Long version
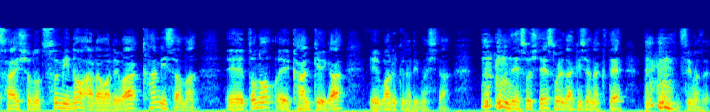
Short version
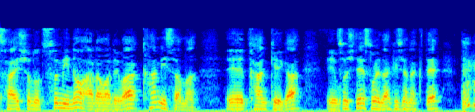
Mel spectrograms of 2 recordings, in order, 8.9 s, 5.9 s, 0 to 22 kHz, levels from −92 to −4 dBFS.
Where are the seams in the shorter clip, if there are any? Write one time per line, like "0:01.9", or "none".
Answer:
0:03.1
0:04.2

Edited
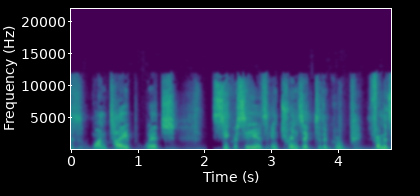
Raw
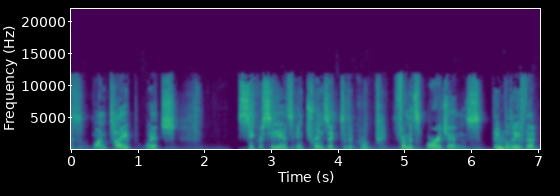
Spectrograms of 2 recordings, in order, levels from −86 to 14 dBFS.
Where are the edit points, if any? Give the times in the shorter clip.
0:02.0

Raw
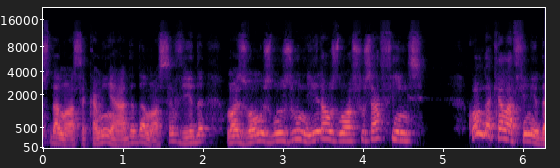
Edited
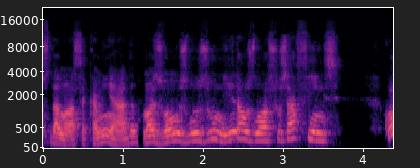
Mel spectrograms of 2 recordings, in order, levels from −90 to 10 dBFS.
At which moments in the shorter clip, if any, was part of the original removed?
0:01.2

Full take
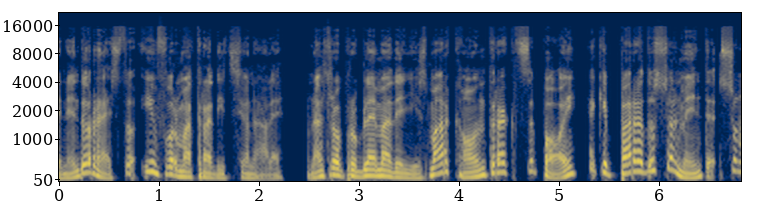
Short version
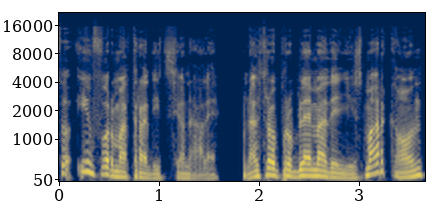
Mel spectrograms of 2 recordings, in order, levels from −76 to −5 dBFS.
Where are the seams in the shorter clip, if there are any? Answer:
none

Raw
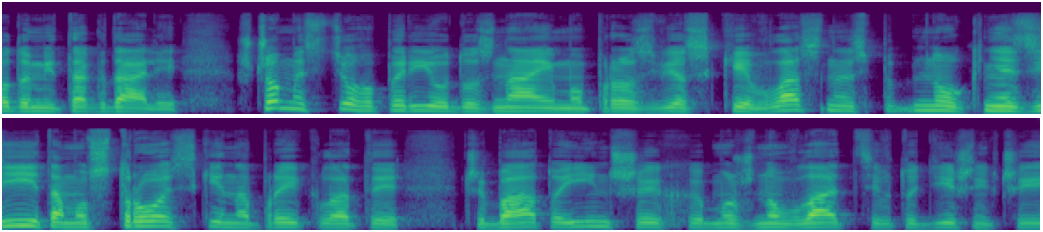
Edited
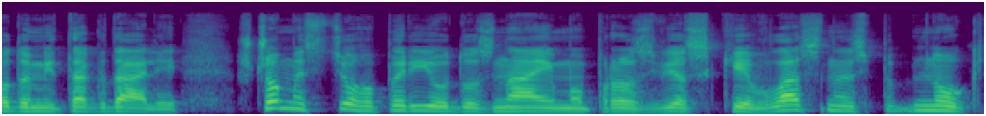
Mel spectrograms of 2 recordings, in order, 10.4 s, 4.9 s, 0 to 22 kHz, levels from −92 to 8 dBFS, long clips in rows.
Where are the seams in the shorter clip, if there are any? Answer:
none

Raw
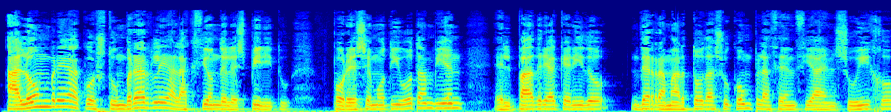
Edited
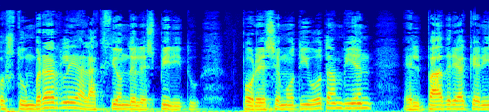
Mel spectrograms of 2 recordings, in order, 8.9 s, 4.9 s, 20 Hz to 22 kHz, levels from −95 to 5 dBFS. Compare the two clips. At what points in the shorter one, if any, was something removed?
none

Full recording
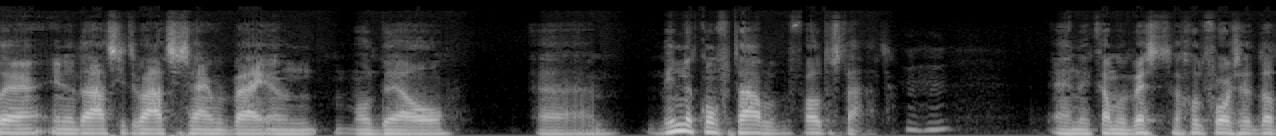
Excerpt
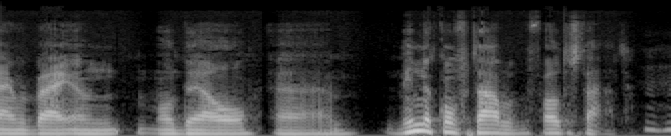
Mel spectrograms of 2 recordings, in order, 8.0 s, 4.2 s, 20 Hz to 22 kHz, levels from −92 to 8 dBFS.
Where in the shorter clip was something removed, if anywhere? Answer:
0:01.6

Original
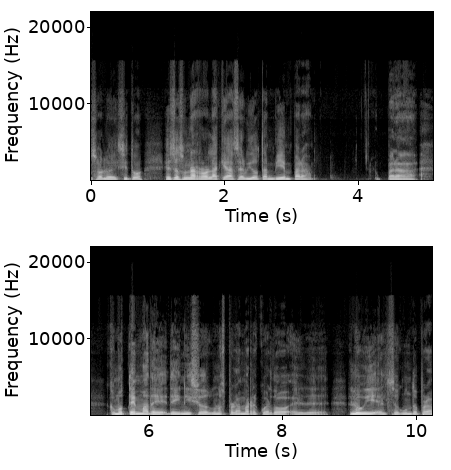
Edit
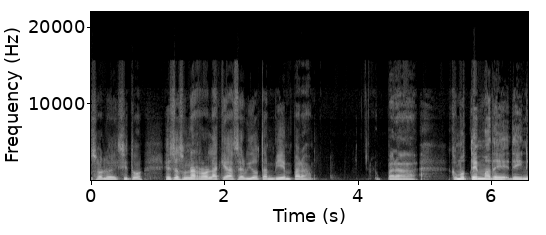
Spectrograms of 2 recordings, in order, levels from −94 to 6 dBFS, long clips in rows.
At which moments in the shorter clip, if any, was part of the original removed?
none

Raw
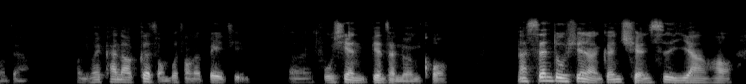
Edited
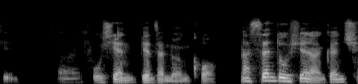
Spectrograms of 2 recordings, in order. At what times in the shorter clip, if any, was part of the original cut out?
0:02.3

